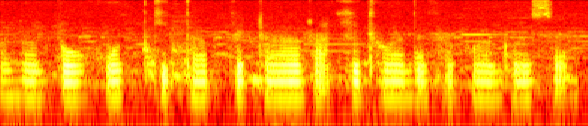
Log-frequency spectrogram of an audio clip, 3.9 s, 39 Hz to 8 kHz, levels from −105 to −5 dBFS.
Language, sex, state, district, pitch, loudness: Assamese, male, Assam, Sonitpur, 130 Hz, -21 LUFS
